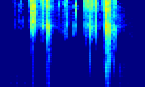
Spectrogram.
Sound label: food nut monkey nut shell crush; zapsplat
